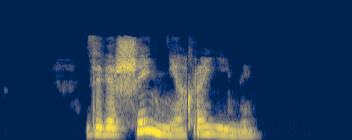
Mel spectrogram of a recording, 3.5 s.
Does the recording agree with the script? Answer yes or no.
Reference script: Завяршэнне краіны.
yes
